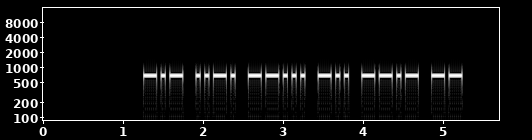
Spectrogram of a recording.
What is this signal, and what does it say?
Morse code, heard as a keyed tone, about 23 wpm, 700 Hz. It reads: KF7DQM
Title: USA Call Signs - 6 Characters - 6x Character Spacing - 22wpm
